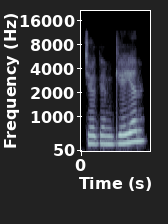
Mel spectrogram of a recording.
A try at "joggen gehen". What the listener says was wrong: huruf J dibaca Y ya.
